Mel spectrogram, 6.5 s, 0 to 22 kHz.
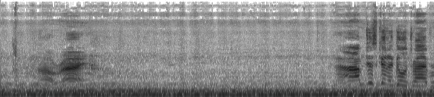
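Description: A lifted Ram 1500 with a Hemi V8 rumbles steadily and loudly from the cabin while driving, a deep continuous low drone throughout, with brief bursts of talking over it near the start and end.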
